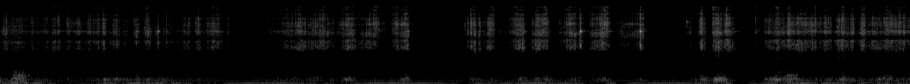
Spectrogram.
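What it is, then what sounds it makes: Bath salt crystals stirred in a stone cup. A red chopstick pokes and stirs coarse blue bath salt crystals in a small striped onyx stone cup, giving a rattling, crunchy sound. The bright, gritty bursts come in stretches broken by brief pauses of near silence.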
